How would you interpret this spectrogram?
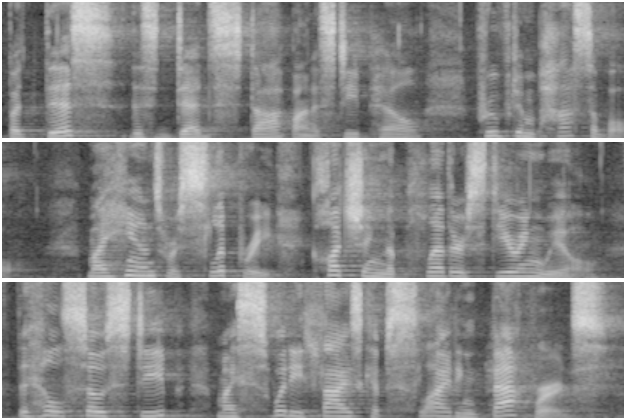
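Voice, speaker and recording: A woman writer reading a personal essay aloud at a live event, expressive and emphatic. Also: medium pitch, unhurried. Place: theater stage at a library, live event. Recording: echoing theater with long reverb.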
